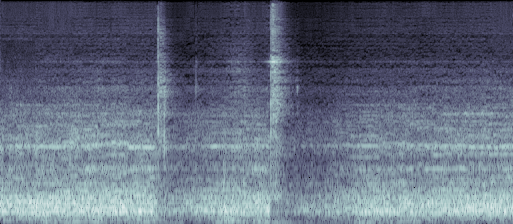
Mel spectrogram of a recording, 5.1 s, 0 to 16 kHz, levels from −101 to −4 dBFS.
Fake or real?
fake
